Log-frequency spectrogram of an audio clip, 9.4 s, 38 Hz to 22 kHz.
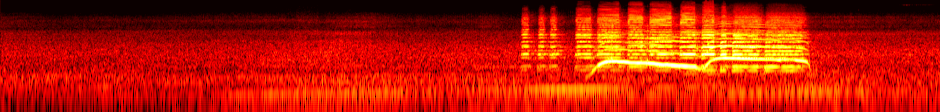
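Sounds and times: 
car horns honking at a street protest against a reform: 0:05.2 - 0:08.2.

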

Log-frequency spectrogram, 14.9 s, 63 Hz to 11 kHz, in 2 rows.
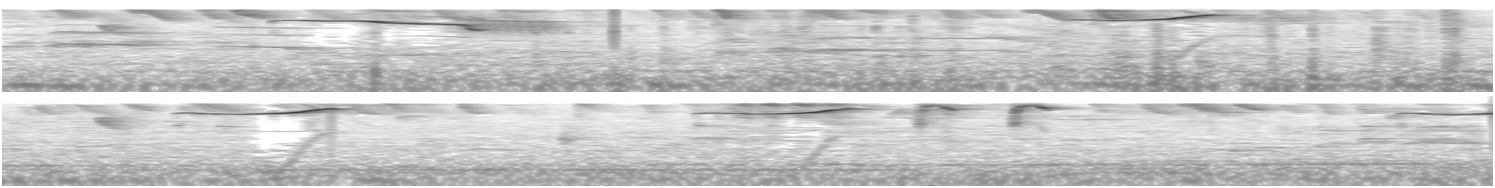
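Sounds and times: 
Oriental magpie-robin whistling and singing: 0:00.7 - 0:03.0, 0:03.6 - 0:07.1, 0:07.9 - 0:09.6, 0:10.9 - 0:13.8, 0:14.4 - 0:14.9.

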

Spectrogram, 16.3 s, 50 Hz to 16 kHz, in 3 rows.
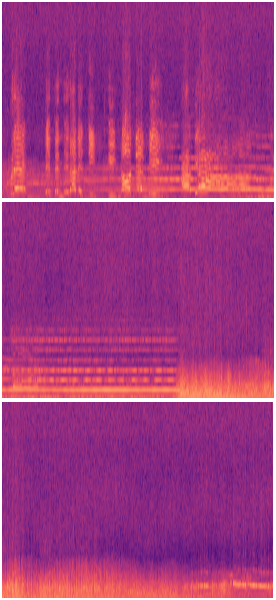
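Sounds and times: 
speech: 0:00.9 - 0:06.7
sustained harmonic musical tone: 0:01.6 - 0:09.4
thunder in a night storm at sea: 0:08.8 - 0:16.3
roar of huge waves in a night storm at sea: 0:08.9 - 0:16.3.

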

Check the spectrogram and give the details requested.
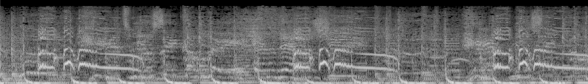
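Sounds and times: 
laughter: 0:00.2 - 0:02.0, 0:02.5 - 0:05.8
agitated rooster crowing loudly: 0:00.3 - 0:01.5, 0:02.9 - 0:04.0, 0:04.7 - 0:05.8.

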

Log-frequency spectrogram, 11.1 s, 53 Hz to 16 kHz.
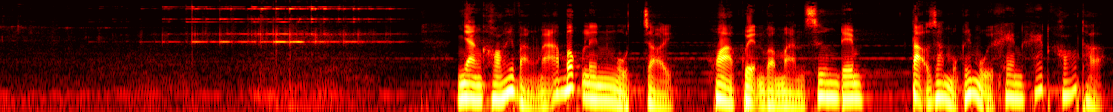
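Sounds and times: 
small ritual hand bell shaken gently during a chanting ceremony in a courtyard: 0:00.0 - 0:04.3
speech: 0:04.6 - 0:11.1.

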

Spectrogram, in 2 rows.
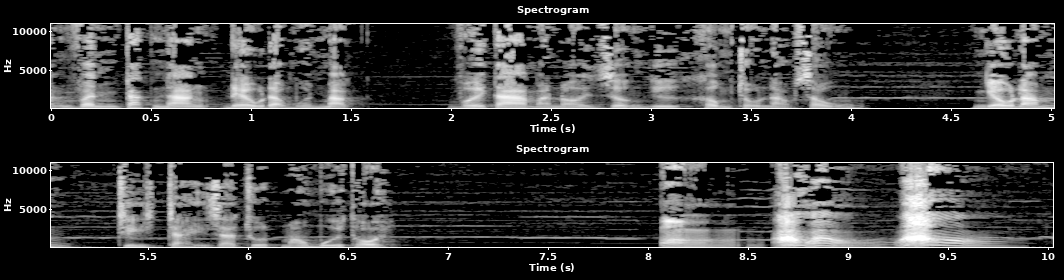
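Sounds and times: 
speech: 0:00.0 - 0:06.8, 0:08.0 - 0:09.7
dog whimpering: 0:08.6 - 0:10.0.

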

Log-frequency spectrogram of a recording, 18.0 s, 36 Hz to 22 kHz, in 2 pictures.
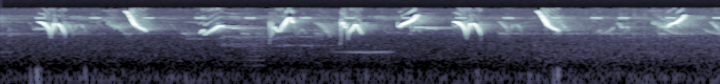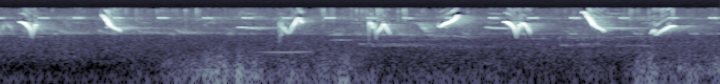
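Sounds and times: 
female red-cowled cardinal singing in nature: 0:00.4 - 0:17.9.

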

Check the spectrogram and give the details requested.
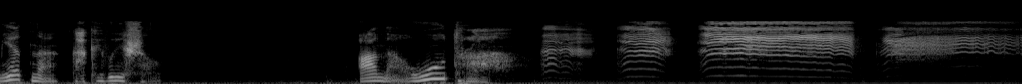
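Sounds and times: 
speech: 0:00.0 - 0:01.6, 0:03.6 - 0:05.1
baby crying in a dungeon: 0:05.4 - 0:10.2.

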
